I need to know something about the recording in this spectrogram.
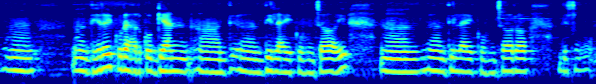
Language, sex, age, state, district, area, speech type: Nepali, female, 60+, West Bengal, Darjeeling, rural, spontaneous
